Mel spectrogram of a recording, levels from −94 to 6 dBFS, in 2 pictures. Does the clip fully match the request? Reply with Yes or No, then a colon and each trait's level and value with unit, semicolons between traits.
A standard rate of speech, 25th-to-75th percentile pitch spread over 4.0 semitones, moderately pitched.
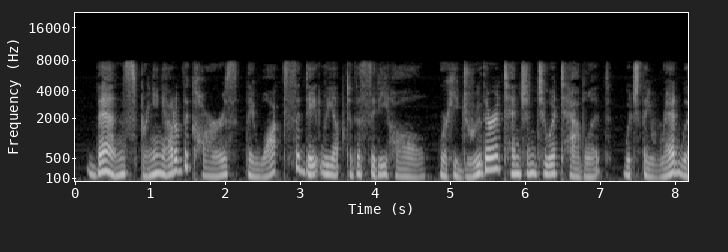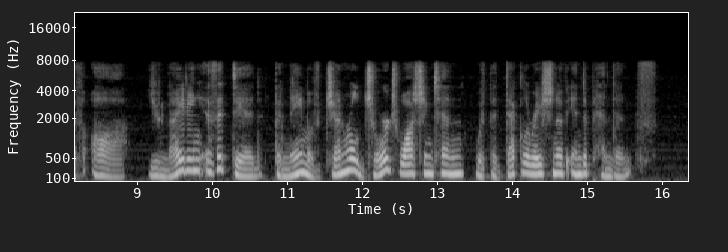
Yes: average, 155 wpm; average, 5.1 semitones; medium, 170 Hz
